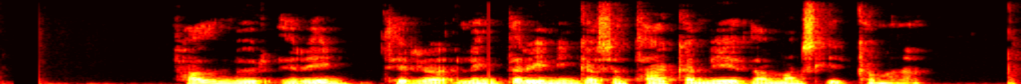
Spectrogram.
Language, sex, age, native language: Icelandic, male, 60-69, Icelandic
